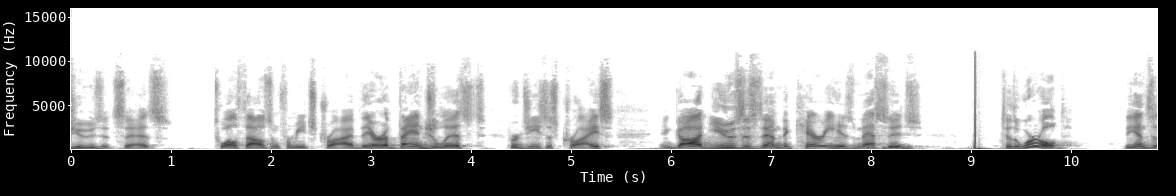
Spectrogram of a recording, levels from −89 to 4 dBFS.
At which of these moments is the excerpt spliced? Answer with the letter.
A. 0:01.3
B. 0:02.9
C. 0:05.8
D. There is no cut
D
